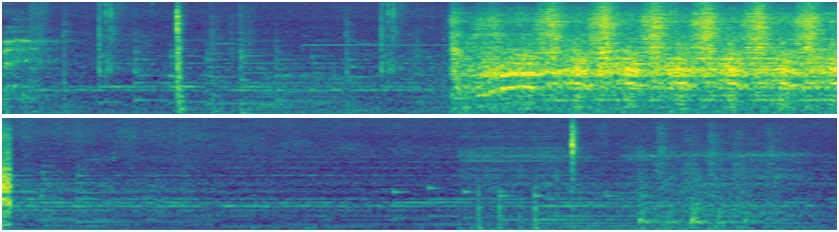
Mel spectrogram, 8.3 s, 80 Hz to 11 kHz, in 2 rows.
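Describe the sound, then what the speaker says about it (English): A Mazda RX-8 rotary engine cranks over for about two seconds on the starter during a compression test, a steady rapid churning between quieter clicks and handling noises. "Gas pedal and the clutch to do the deflood procedure, and then crank it."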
